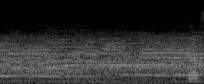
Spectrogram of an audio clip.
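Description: Stadium crowd noise, a steady murmur of many distant voices, as a rugby league crowd waits on a conversion kick.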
